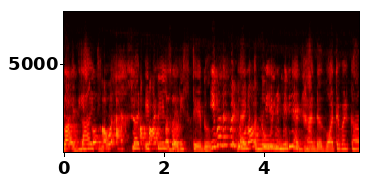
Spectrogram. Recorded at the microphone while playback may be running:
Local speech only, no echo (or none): none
